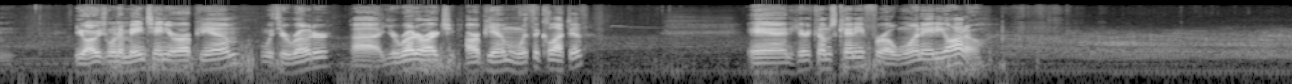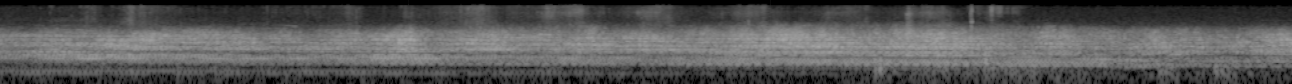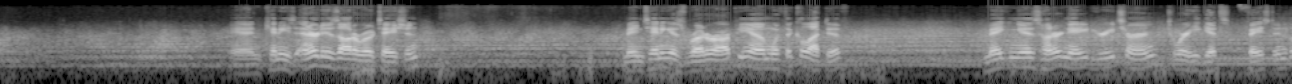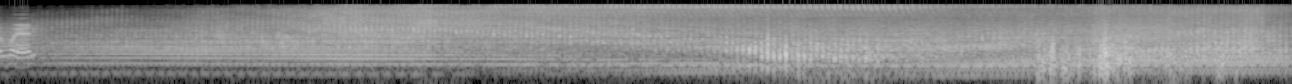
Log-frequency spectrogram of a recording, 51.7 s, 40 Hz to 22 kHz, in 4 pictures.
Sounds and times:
Speech: 0.8 - 5.9, 7.5 - 9.9, 28.2 - 30.0, 32.1 - 34.3, 35.7 - 39.2.

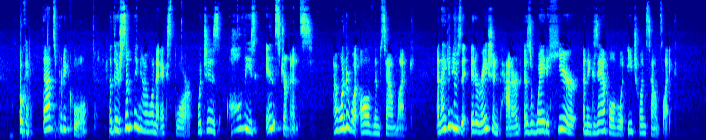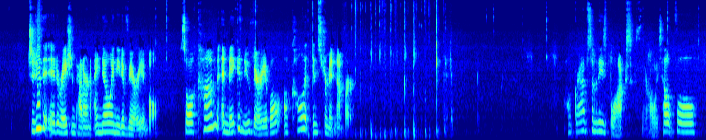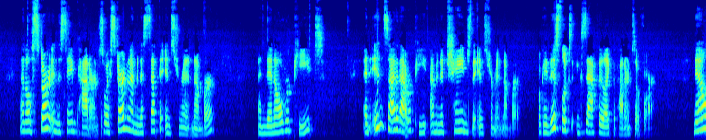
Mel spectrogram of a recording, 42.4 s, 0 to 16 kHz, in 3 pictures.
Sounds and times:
Speech: 0.4 - 13.5, 14.7 - 21.2, 25.5 - 32.6, 33.4 - 34.8, 35.5 - 41.4, 42.1 - 42.3.

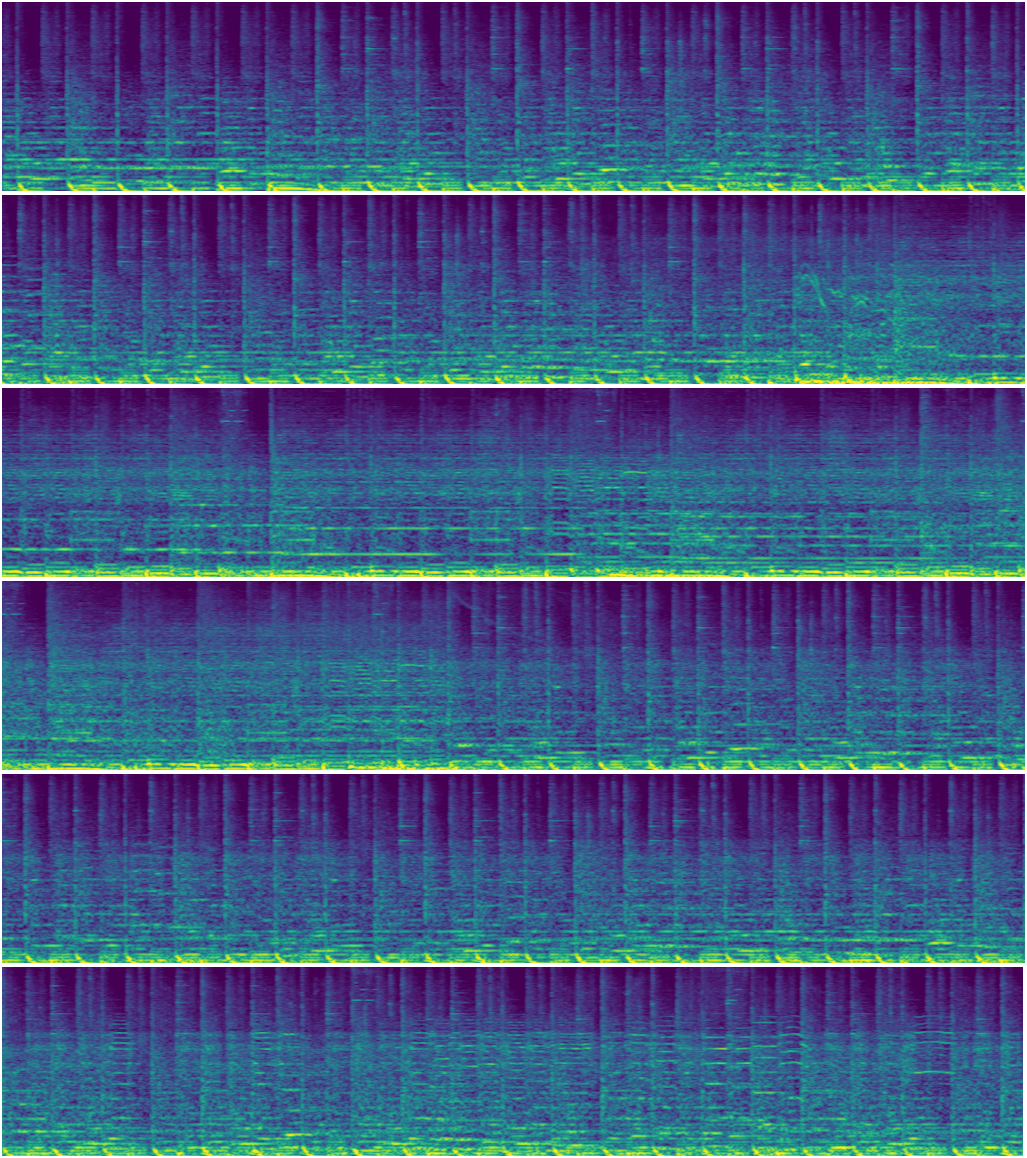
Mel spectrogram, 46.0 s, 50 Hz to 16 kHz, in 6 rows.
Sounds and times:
Music: 0.0 - 46.0.

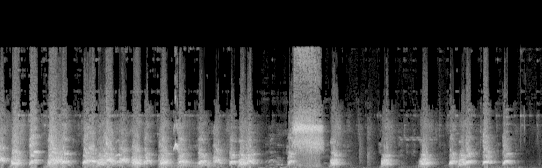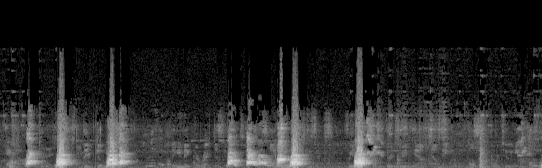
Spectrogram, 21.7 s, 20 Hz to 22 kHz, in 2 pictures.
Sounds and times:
Bow-wow: 0.0 - 5.2, 5.8 - 7.0, 7.6 - 10.4, 11.3 - 12.4, 13.0 - 13.6, 15.4 - 17.0, 17.9 - 18.4
Bark: 0.0 - 7.0, 7.6 - 12.4, 13.0 - 13.6, 15.4 - 17.1, 17.9 - 18.4
Canidae, dogs, wolves: 0.0 - 13.7, 15.3 - 17.2, 17.8 - 18.8, 21.1 - 21.6.

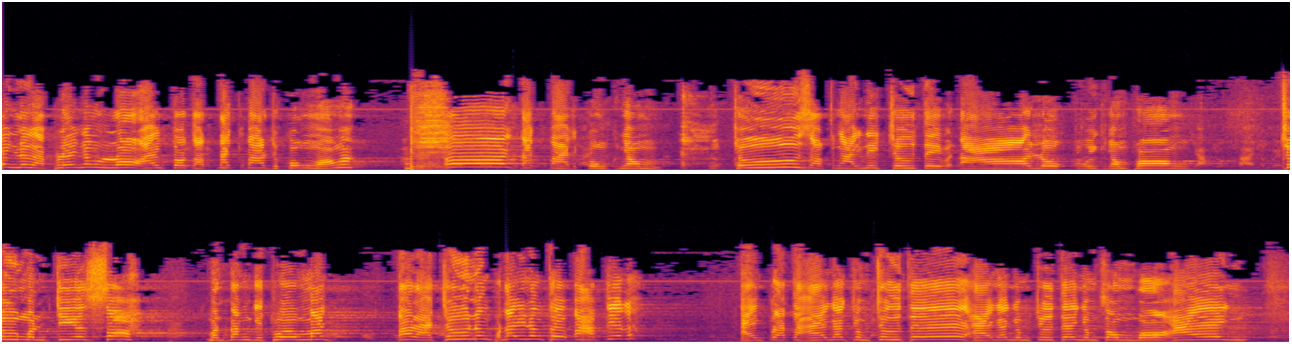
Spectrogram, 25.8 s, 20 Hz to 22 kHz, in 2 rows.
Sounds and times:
Speech: 0.0 - 19.3, 20.0 - 25.7.

